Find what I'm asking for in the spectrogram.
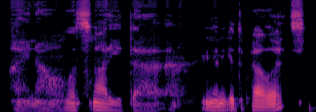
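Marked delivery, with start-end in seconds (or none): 0.1-1.8 hushed soft whisper to the animal. Real, not acted. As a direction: whisper it gently, slowly. Soothing animal quietly.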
